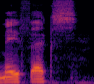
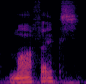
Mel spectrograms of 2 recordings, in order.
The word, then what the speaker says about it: Mafex: first ever mafix uh some saying mayx uh I believe the proper pronunciation is mafex but you know tomato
